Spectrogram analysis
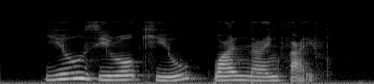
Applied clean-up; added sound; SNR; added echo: none; none; none; none.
